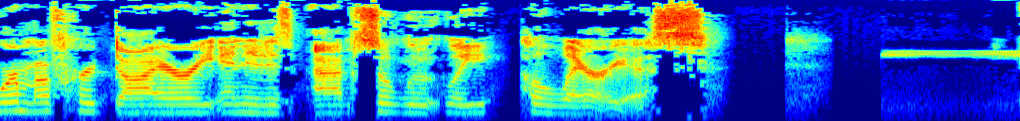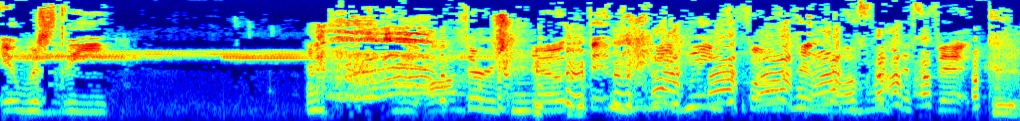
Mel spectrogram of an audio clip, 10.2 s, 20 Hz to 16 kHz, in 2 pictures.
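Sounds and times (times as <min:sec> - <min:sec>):
speech: 0:00.0 - 0:04.0, 0:05.1 - 0:05.9, 0:06.6 - 0:10.1
fire alarm steady piercing high-pitched tone: 0:04.4 - 0:09.8
laughter: 0:06.6 - 0:10.1.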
